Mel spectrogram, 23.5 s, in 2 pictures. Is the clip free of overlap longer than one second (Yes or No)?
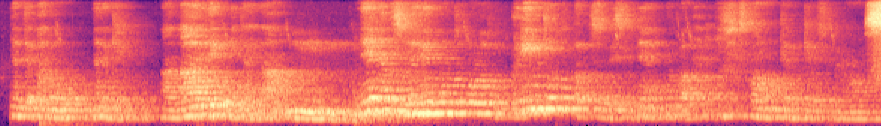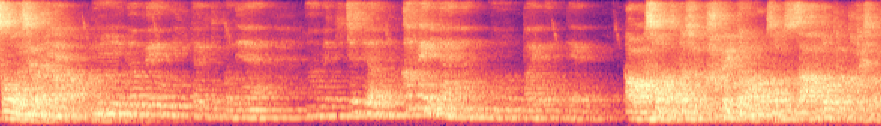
No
